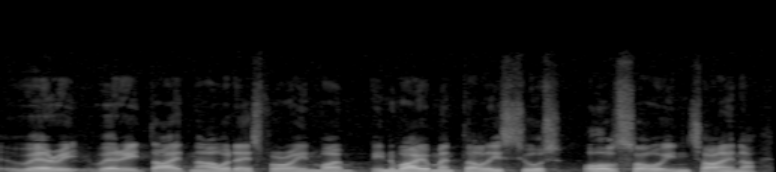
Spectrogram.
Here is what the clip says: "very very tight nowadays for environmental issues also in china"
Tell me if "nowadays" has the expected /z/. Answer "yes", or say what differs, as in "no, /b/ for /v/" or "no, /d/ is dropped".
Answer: no, /s/ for /z/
